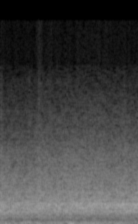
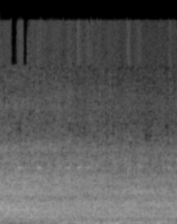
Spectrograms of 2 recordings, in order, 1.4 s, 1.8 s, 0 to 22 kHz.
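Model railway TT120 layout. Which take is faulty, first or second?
first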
